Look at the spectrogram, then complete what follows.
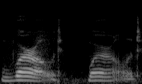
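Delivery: throaty English r in "world". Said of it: "that's the throat you wanna have".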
